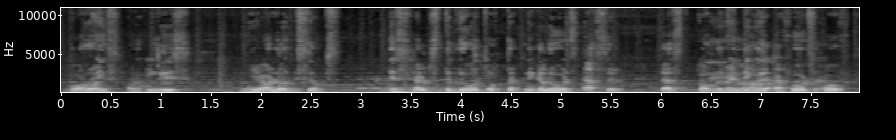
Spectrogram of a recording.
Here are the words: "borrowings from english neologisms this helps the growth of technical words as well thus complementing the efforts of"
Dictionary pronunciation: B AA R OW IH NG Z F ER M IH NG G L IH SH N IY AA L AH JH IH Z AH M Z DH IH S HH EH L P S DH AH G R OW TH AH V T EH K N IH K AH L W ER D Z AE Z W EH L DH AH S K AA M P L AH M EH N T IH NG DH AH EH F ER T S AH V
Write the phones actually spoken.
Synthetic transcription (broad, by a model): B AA R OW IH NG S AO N IH NG G L IH SH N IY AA L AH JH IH S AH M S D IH S HH EH L P S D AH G R OW S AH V T EH K N IH K AH L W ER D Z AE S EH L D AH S K AA M P L AH M EH N T IH NG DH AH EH F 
